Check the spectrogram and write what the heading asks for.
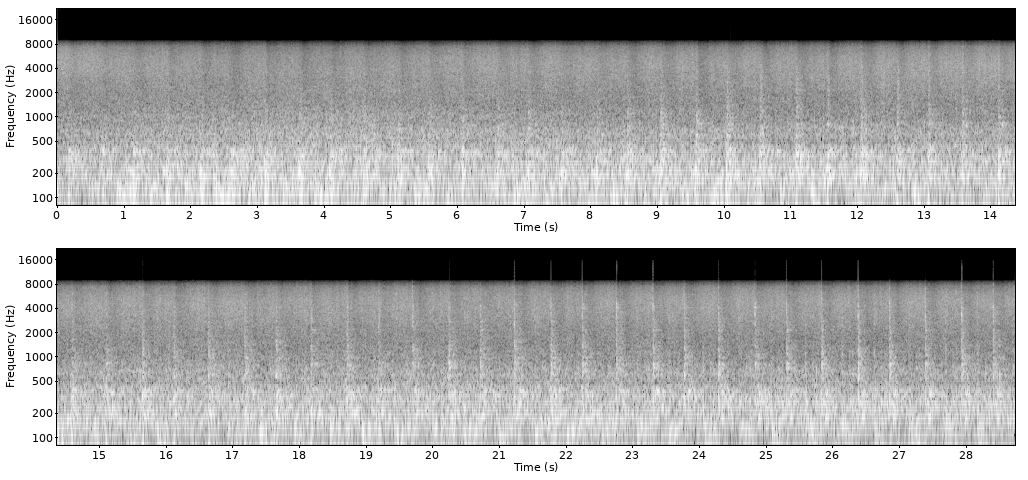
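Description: Water rushing onto a turning water wheel, with the steady beat of the big water-powered trip hammer (maglio) it drives striking at a fast, regular pace of about two blows a second.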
